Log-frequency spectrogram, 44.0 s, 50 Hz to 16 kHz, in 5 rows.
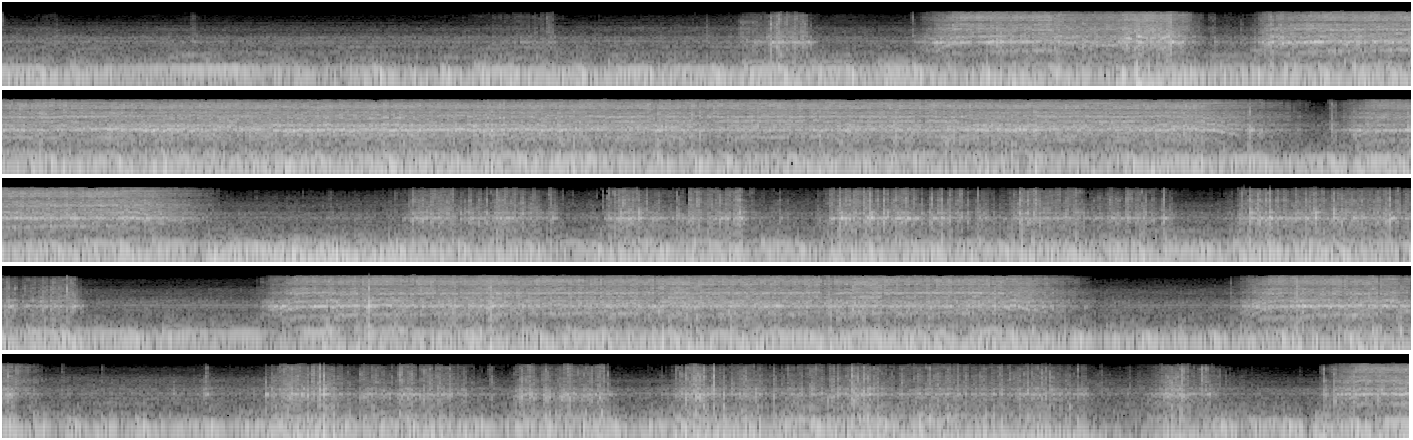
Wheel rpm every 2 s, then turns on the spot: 0, 0, 20, 60, 140, 160, 160, 160, 80, 40, 10, 20, 20, 10, 120, 160, 70, 50, 10, 20, 30, 40.
20-26 36-42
